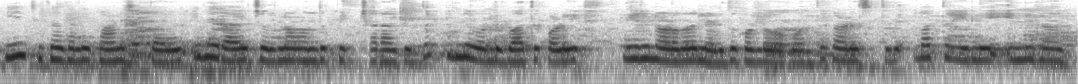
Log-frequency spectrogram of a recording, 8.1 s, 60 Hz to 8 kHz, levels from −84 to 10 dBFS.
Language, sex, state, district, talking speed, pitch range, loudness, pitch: Kannada, male, Karnataka, Raichur, 140 wpm, 225-250 Hz, -13 LUFS, 235 Hz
